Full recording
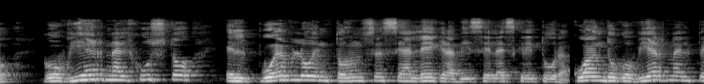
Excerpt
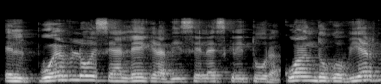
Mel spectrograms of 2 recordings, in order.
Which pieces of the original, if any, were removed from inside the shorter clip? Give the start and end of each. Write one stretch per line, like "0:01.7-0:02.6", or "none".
0:03.2-0:03.9

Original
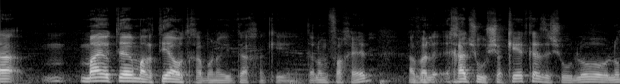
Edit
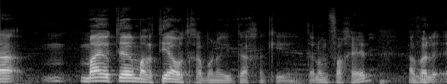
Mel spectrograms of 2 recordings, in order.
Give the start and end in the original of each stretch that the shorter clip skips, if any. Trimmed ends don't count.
none

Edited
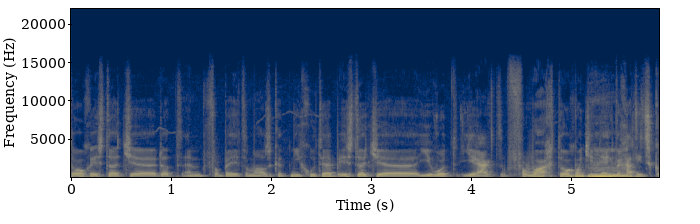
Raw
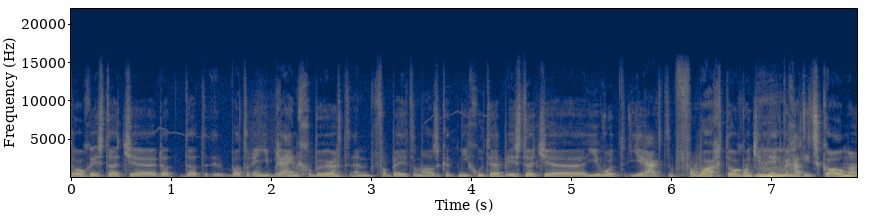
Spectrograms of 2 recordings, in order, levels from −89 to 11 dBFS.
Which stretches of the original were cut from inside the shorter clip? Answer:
0:01.0-0:02.7

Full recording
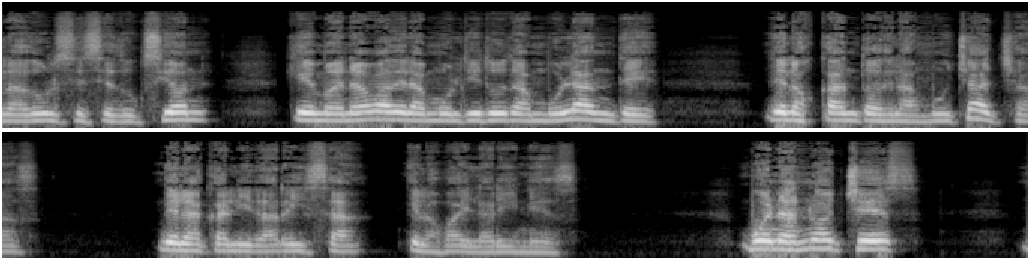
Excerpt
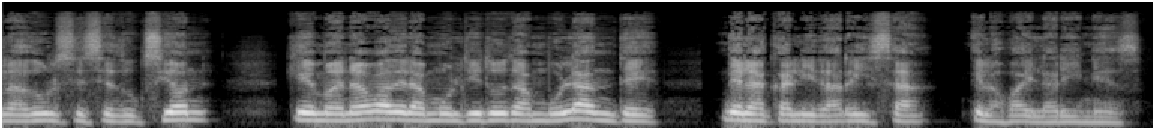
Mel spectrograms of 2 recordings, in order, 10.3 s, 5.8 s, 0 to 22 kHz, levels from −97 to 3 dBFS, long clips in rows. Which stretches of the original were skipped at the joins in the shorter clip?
0:03.5-0:05.8

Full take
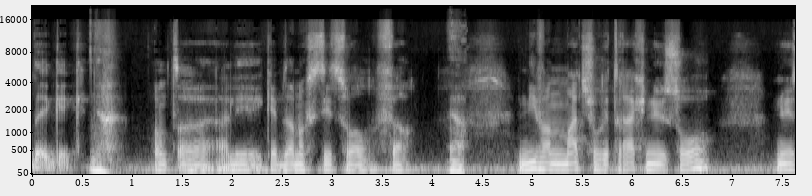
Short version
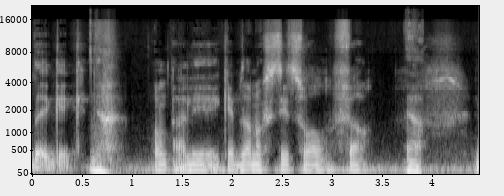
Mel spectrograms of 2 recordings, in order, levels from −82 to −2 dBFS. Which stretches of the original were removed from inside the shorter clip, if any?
0:01.4-0:01.8

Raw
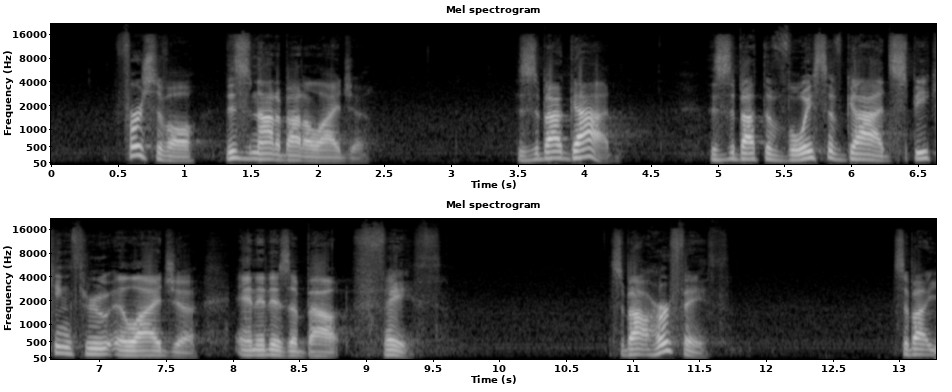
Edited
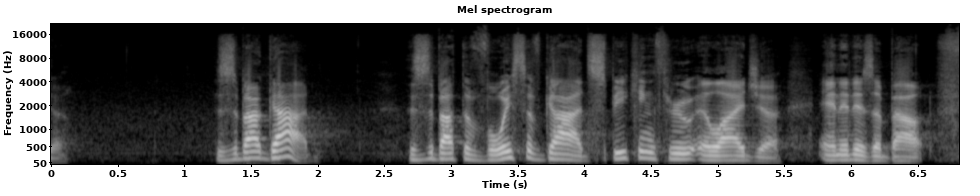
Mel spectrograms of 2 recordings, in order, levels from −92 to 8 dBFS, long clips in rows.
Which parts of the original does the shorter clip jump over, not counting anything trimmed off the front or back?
none

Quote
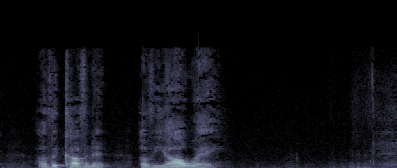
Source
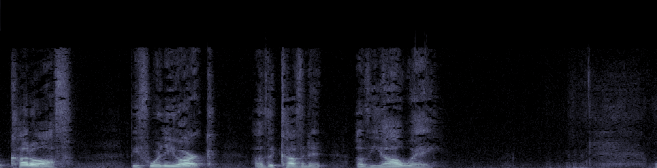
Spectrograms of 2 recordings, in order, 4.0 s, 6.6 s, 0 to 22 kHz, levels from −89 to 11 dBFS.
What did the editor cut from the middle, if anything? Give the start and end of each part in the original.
none

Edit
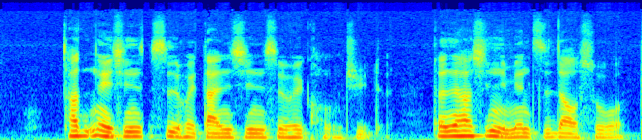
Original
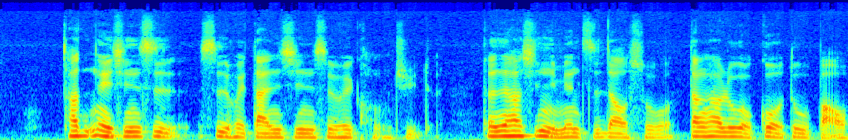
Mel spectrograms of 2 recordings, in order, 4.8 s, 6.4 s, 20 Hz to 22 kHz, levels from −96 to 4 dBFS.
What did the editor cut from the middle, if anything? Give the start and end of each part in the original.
0:01.1-0:01.4

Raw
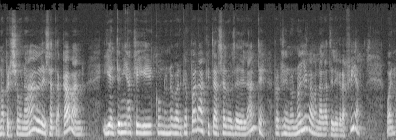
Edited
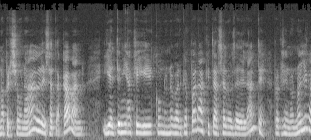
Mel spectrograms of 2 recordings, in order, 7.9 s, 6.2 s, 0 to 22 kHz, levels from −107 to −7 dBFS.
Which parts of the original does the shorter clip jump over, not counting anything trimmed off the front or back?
none

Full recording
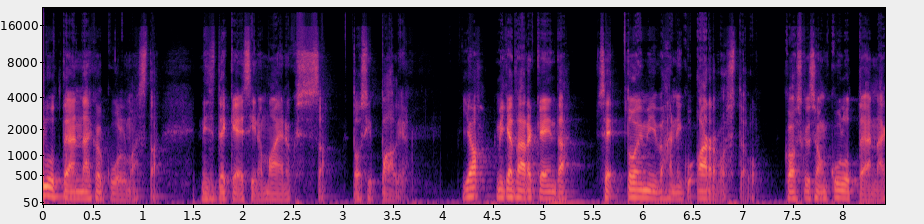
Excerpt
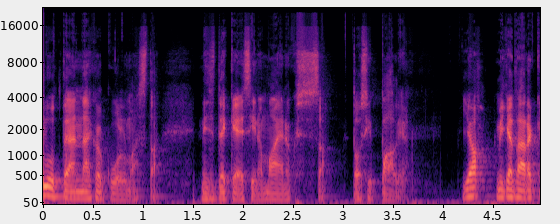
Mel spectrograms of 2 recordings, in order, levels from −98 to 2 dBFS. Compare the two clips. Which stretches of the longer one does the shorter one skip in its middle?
none

